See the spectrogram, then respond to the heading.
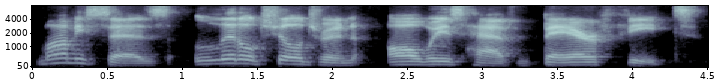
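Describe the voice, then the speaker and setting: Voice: medium pitch, big pitch swings, takes it slowly, pushed and bright. A teacher giving a read-aloud lesson for young children in a friendly, informal, encouraging way. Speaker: elementary school teacher.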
